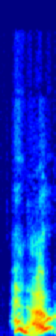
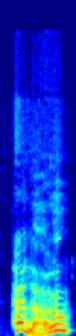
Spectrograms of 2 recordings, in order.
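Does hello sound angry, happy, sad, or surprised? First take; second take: surprised; happy. First: The word sounds surprised. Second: The word sounds happy. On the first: "say it with surprise"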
